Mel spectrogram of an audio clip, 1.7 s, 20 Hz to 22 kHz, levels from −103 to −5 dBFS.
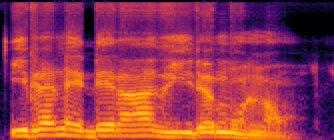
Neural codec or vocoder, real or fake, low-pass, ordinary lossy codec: codec, 44.1 kHz, 2.6 kbps, SNAC; fake; none; none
